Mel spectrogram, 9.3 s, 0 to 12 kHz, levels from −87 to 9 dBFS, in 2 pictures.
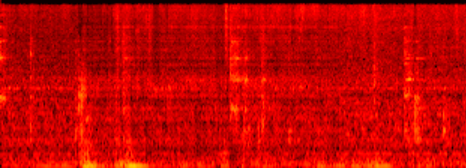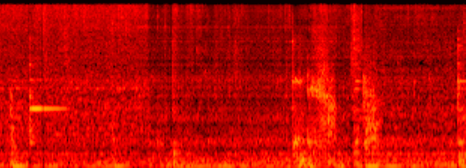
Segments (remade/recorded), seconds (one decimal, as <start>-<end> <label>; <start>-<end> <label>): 0.0-0.8 recorded; 0.8-3.4 remade; 3.4-6.0 recorded; 6.0-8.1 remade; 8.1-9.3 recorded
